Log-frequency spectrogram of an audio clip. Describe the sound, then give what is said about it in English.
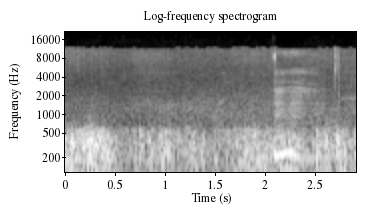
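Steady, loud gusting wind before rain roars and rumbles continuously, with low buffeting swells and a brief higher whistle partway through, no voices present. “Sounds like it's gonna rain.”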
